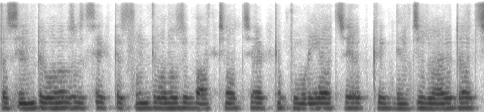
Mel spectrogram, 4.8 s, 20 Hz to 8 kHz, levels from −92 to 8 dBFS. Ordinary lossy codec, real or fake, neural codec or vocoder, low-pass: Opus, 64 kbps; fake; codec, 16 kHz, 1 kbps, FreqCodec, smaller model; 7.2 kHz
